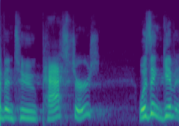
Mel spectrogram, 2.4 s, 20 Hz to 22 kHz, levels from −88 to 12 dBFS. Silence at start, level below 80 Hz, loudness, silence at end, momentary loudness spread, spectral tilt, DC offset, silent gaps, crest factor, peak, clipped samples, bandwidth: 0 s; -78 dBFS; -25 LUFS; 0 s; 8 LU; -4 dB/octave; under 0.1%; none; 20 dB; -6 dBFS; under 0.1%; 15.5 kHz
